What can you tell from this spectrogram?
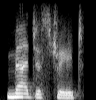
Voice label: "magistrate", Indian

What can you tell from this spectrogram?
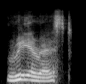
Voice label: "rearrest", Indian

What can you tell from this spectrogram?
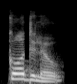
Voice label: "caudillo", Indian

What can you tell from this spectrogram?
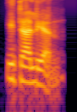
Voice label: "Italian", Indian

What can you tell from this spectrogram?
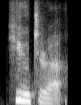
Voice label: "heuchera", Indian

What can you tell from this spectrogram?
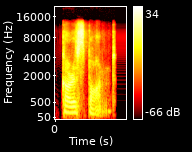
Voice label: "correspond", Indian

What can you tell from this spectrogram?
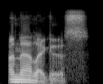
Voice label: "analogous", British

